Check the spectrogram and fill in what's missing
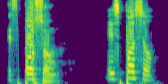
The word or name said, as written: esposo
